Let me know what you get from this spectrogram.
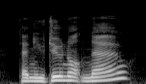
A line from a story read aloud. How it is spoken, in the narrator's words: exclaimed the portiere in an anxious tone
